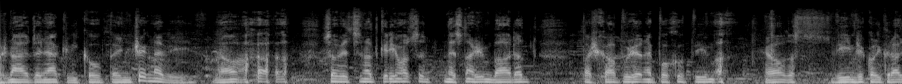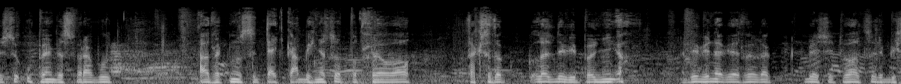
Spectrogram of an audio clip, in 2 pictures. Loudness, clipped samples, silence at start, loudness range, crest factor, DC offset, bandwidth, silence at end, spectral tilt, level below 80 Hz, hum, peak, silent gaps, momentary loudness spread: -23 LUFS; under 0.1%; 0 s; 1 LU; 16 dB; under 0.1%; 15.5 kHz; 0 s; -5.5 dB/octave; -46 dBFS; none; -6 dBFS; none; 8 LU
